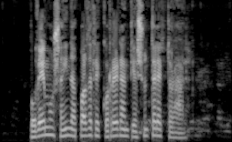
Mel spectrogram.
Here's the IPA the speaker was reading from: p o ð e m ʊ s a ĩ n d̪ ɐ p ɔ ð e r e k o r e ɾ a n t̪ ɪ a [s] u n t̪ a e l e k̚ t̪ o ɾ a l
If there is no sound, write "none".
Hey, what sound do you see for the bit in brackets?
ʃ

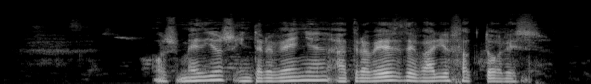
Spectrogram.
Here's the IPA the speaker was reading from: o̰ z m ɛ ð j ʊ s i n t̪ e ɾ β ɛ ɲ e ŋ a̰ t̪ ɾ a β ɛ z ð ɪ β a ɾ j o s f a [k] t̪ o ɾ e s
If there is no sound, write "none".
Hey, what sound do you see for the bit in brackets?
k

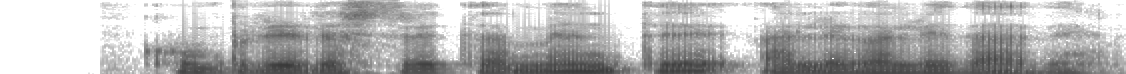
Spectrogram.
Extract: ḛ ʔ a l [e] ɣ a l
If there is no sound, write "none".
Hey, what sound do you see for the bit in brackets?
e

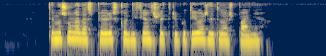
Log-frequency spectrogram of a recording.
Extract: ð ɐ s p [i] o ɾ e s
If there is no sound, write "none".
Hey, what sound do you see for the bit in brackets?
e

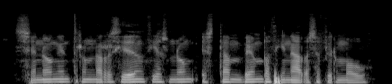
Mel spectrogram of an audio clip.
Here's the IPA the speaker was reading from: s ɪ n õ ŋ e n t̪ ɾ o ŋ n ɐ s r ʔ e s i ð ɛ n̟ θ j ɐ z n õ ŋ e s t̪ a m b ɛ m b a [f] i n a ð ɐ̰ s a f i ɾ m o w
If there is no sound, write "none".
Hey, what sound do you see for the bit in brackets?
θ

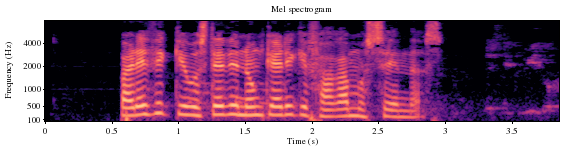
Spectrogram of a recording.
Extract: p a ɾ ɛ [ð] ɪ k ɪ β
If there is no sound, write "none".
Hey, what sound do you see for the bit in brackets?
θ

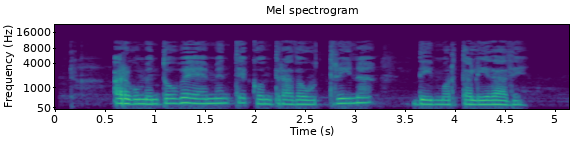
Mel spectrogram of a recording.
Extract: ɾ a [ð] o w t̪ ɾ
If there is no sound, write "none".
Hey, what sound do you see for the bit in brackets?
ð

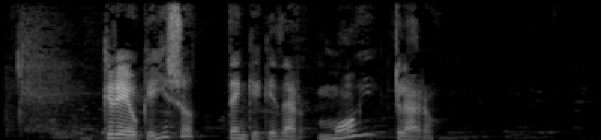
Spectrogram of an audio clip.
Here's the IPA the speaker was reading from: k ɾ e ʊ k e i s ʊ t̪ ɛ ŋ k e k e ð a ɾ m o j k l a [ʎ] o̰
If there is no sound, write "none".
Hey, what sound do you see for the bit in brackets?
ɾ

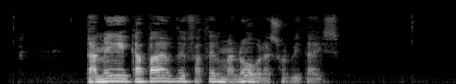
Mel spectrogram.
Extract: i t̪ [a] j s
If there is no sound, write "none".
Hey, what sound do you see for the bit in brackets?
a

